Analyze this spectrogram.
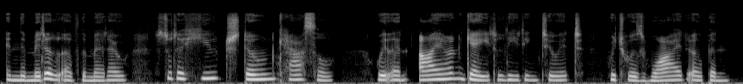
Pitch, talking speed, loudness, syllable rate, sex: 210 Hz, 175 wpm, -19 LUFS, 4.6 syllables/s, female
